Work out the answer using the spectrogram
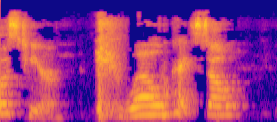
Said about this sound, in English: Bless you. Bless you. Yeah. Thank you. We're dealing with allergies over here, guys.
